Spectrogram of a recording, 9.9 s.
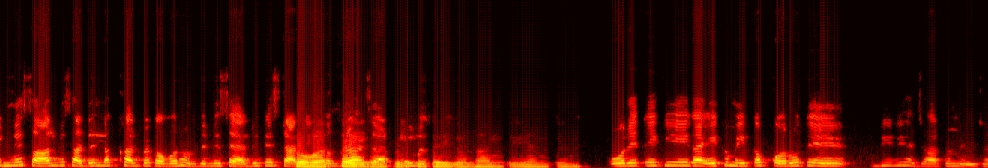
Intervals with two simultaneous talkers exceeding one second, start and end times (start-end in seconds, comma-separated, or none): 3.0-4.8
